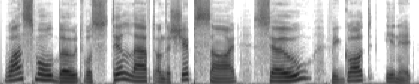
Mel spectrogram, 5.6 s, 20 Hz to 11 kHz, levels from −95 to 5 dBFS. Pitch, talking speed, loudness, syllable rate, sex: 160 Hz, 160 wpm, -16 LUFS, 3.5 syllables/s, male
